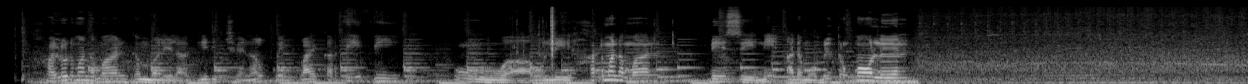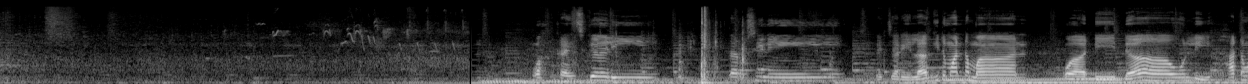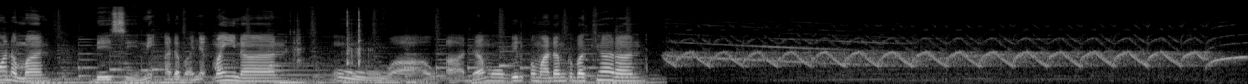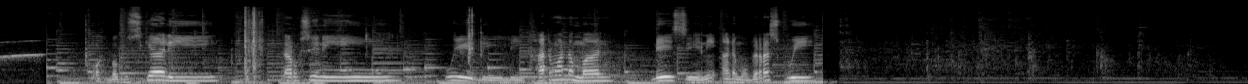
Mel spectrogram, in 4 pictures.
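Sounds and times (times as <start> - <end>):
road noise: 0.2 - 49.9
truck engine rumble: 0.2 - 49.9
fire engine siren: 9.2 - 14.2, 31.6 - 38.0.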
